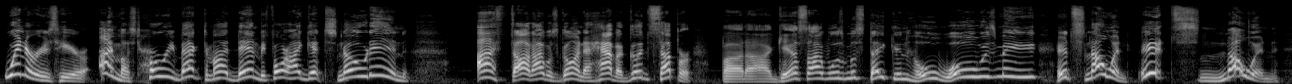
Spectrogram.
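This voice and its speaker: Woman acting out a loud, wailing storybook bear. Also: sits high, huge pitch swings, measured pace, no room sound, pitched above the performer's own voice, full character voice. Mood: woeful, startled.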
